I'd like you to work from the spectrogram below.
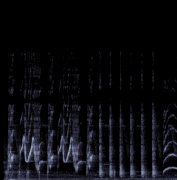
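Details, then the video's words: Javan myna in chattering 'gacor' song, used to coax silent, lazy or young mynas into singing: sweeping whistled notes rising and falling, then a run of sharp clicking chips about every fifth of a second, ending in curved whistles. "Jalak kebo gacor cerewet"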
